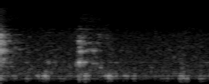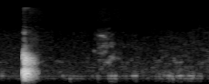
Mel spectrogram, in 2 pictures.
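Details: Young Cavalier King Charles Spaniel puppies playing in a pen. A single loud, short bark stands out midway through, surrounded by soft scattered squeaks and low rustling from the playing litter.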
